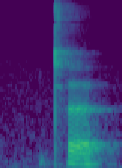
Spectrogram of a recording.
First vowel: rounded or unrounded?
unrounded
